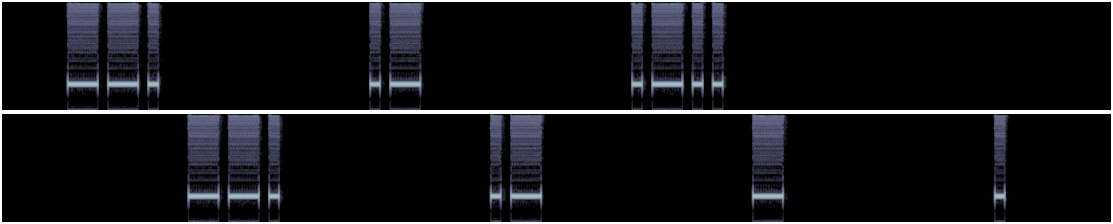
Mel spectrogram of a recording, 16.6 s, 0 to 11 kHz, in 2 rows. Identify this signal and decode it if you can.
Morse code, heard as a keyed tone, about 16 wpm, spaced as for 5 wpm, 800 Hz. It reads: GAL GATE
